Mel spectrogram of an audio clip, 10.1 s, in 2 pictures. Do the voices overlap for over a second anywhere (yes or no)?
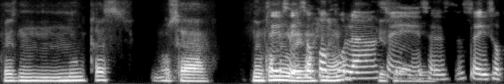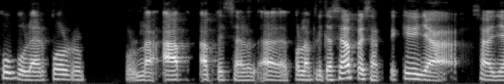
yes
